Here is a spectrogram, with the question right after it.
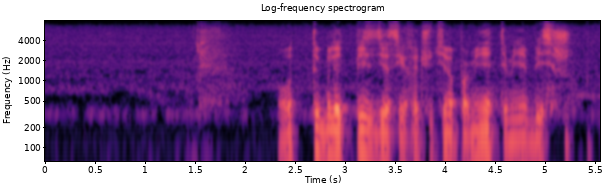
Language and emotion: Russian, angry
